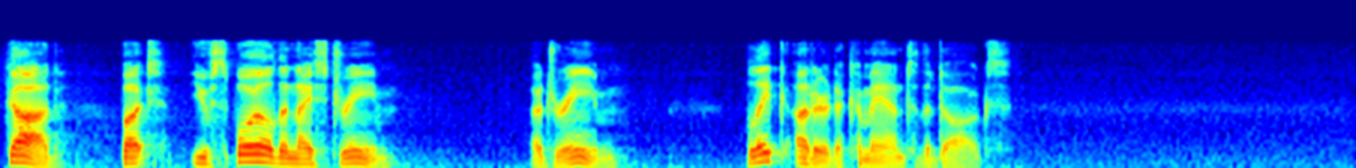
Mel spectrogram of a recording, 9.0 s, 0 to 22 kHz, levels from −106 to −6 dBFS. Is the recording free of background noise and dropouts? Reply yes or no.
yes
